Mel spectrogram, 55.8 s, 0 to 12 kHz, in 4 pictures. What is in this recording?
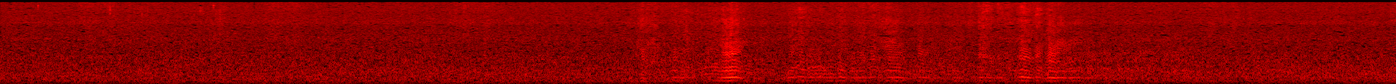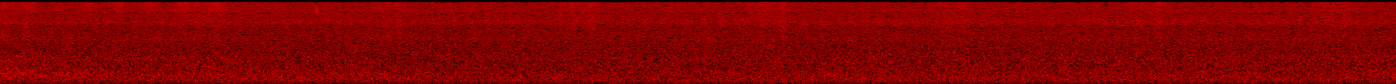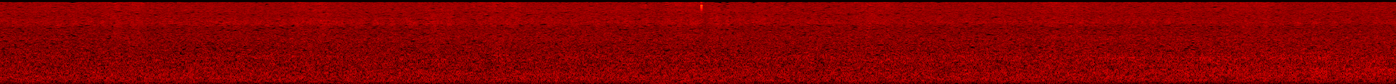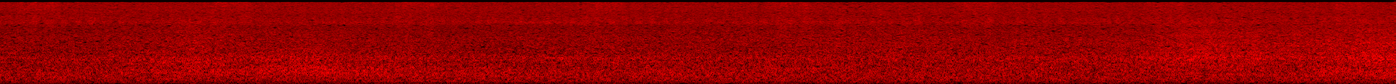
Surround recording of a hiking track in the Biokovo Mountain National Park in Croatia.
This recording was done from a higer position than the other one, it is somewhat mor wide-angle and features more wind and less cricketts.
Good, clean mediterranian summer-atmo, ideal for motion-picture or broadcast work.
It is noon, very hot and sunny and millions of crickets are chirping. In the distance, some goat-bells can be heard, otherwise the place is deserted.
In the middle of the recording, a bumble-bee flies by the mics.
Recorded with a Zoom H2.
This file contains the rear channels, recorded with 120° dispersion.
atmo, barren, bee, biokovo, bumble, crickets, field-recording, hot, national, nature, park, solitary, summer, wide-angle, wilderness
